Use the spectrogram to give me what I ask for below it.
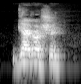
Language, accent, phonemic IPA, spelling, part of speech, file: French, Canada, /ɡa.ʁɔ.ʃe/, garocher, verb, LL-Q150 (fra)-garocher.wav
- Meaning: alternative form of garrocher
